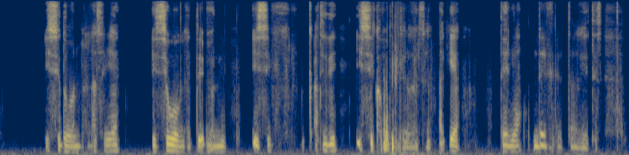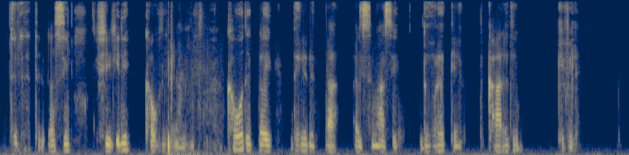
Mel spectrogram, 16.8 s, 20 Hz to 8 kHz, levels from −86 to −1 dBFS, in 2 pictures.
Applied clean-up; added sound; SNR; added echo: neural diffusion model UNIVERSE++.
